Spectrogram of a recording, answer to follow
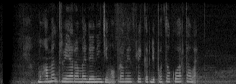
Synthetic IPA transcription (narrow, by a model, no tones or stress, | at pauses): moɦamat̪̚ːɾiaɾamadanid͡ʒɨŋʔɔ̰pɾawinfɾikɨrdipɔt̪ɔkuwart̪awa̰n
